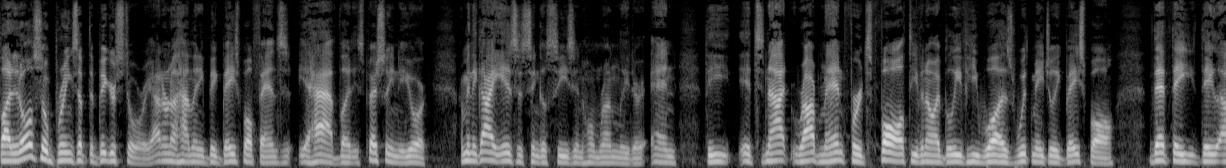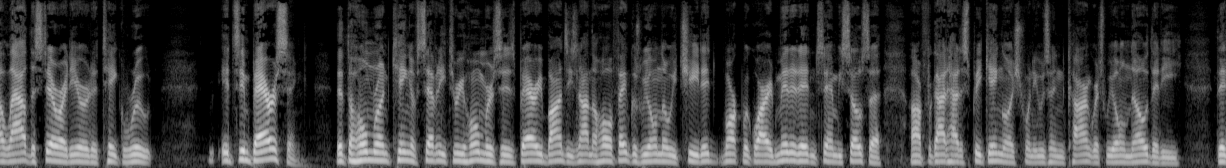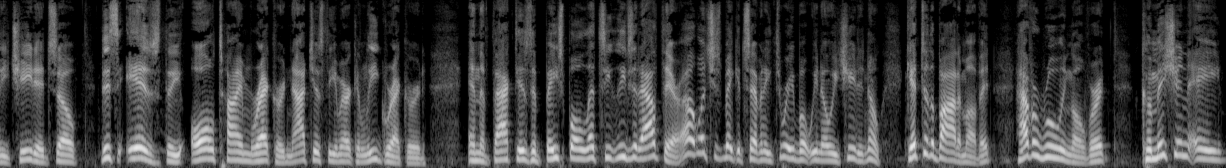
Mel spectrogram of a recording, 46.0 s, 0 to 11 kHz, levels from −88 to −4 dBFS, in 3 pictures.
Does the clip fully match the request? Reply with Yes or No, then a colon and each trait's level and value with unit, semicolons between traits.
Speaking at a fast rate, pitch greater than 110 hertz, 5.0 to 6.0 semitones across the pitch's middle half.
No: fast, 215 wpm; medium, 140 Hz; average, 3.8 semitones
